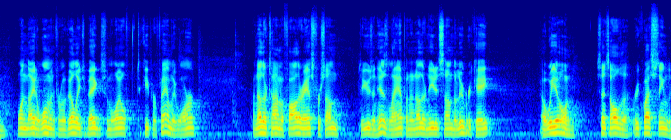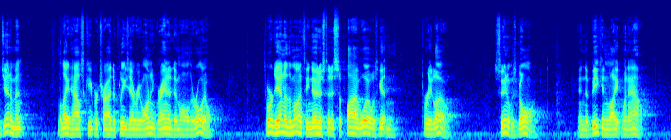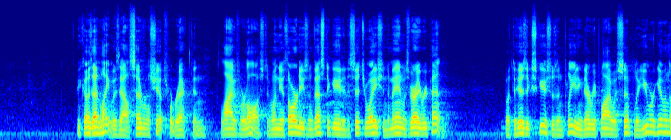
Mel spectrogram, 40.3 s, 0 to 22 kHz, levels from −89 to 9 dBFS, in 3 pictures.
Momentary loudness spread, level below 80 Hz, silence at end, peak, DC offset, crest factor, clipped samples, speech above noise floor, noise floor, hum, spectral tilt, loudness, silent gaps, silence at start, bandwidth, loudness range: 10 LU; -66 dBFS; 0 s; -8 dBFS; under 0.1%; 20 dB; under 0.1%; 36 dB; -63 dBFS; none; -6 dB/octave; -28 LUFS; none; 0 s; 17 kHz; 5 LU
